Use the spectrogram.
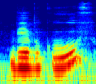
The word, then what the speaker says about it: بے وقوف: درست لفظ یہ ہے: بے وقوف، وقوف کے پہلے واو پر پیش ہے۔ مبارک، برکت دیا ہوا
